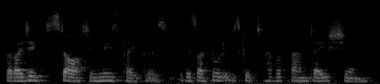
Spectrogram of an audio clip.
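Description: A middle-aged woman answering interview questions conversationally as a guest, reflective and measured, with emphatic phrasing. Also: deep voice, steady tone, a little mellow. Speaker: podcast guest, storyteller and former broadcast journalist.

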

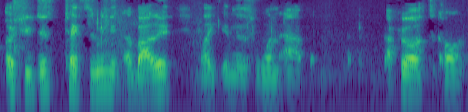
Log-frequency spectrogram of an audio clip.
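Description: A teenage guy chatting casually on a podcast with a friend, relaxed and full of slang and swearing. His voice sits at an average pitch, with a faint hiss of noise behind him. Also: moderate pace. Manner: slangy, swears often, laid-back. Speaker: podcast co-host. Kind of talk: casual chat.

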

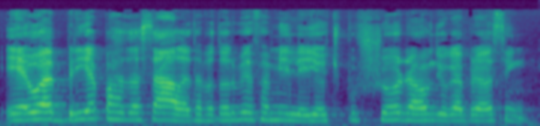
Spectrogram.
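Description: Fast-talking young woman. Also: mid-range voice, smooth. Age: young adult. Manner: animated, acts out other people's lines. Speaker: podcast guest. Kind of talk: casual storytelling.

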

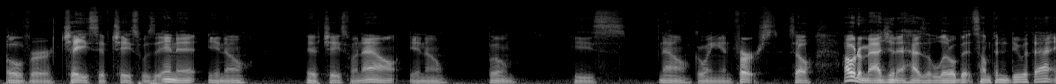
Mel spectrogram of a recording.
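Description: A man co-hosting a podcast in relaxed, rambling casual chat, full of "you know". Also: deep voice, dry recording. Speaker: podcast co-host. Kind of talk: casual chat about motocross.

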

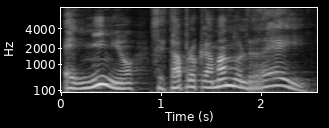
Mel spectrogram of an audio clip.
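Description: A man, a pastor preaching a sermon in an animated manner, acting out dialogues. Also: on the high side, measured pace.

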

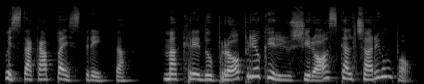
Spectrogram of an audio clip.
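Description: Alice, a woman doing a bold lively young girl. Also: on the high side, normal speed, pitched above the performer's own voice. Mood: indignant. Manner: lively, exclaiming.

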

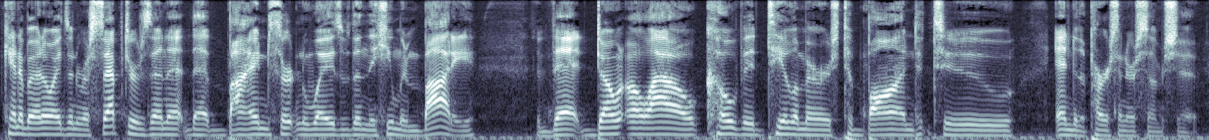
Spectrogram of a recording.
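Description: A man's voice: medium pitch, fairly even intonation, a little slow, clear, resonant tone. A man in his thirties from Minnesota, hosting a podcast in a casual, profane, chuckling ramble. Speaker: podcast host.

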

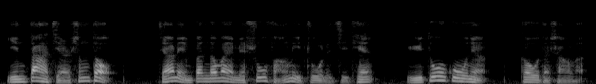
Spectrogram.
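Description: A man with a very husky, breathy voice reads scripted literary commentary, his tone dark and mellow. His pitch rises and falls in a lively way. The recording sounds dull and lo-fi. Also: moderate pace.

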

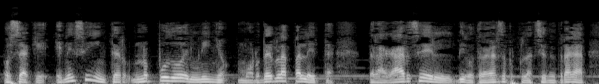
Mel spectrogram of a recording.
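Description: A calm male radio host who explains things patiently and tells stories at an unhurried pace. His voice sounds warm and mellow. The recording is a muffled lo-fi radio broadcast with faint music underneath. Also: lowish voice. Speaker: radio host and spiritual adviser. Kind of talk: call-in radio conversation.

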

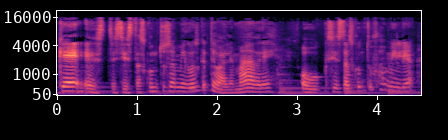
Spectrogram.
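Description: A man's voice: sits high, expressive, moderate pace, music in the background. A man with a Mexican accent hosting a podcast, chatting casually to his listeners and filling his talk with "o sea". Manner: chatty, many "o sea" fillers. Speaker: podcast host.

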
